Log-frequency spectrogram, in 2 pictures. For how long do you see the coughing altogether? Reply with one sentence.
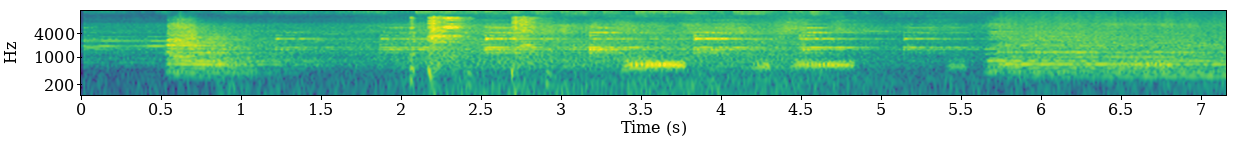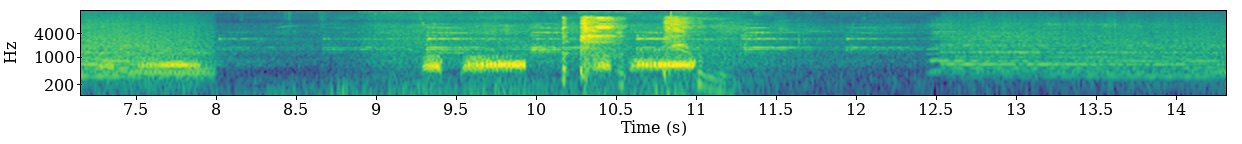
The coughing can be heard for 3 seconds in total.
